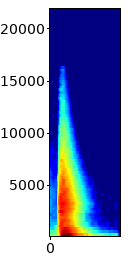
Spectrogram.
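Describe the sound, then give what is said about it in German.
A door falls shut into its latch with one sharp, loud slam that decays over roughly a second, with no voices around it. “Und die Tür fiel hinter ihr ins Schloss, noch ehe die Familie zur Besinnung kam.”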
